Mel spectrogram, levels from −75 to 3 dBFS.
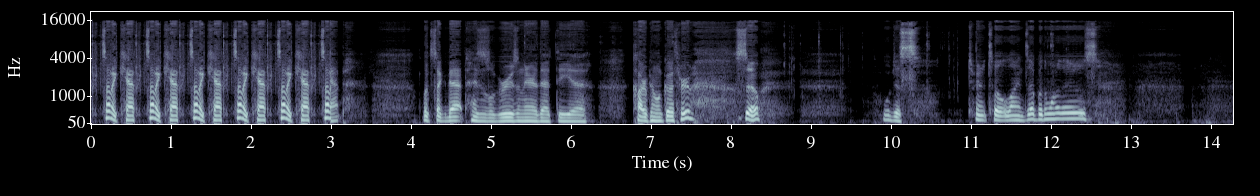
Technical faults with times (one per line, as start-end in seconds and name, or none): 0.00-3.00 broken-record loop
